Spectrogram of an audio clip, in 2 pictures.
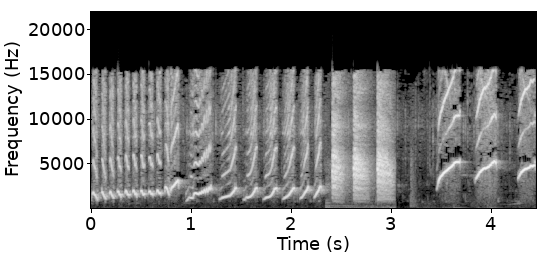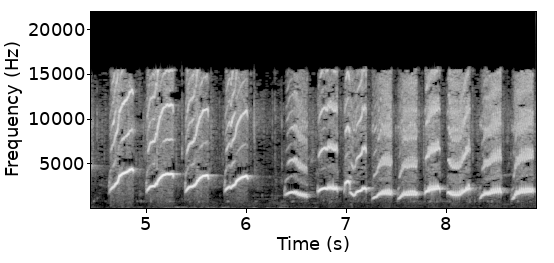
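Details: Lure song of a white-rumped shama (murai batu trotol) with kretekan, for provoking other shamas: a rapid high trill, repeated upslurred whistles, one harsh rattling burst, then steady rising notes about three per second.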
